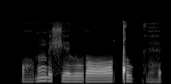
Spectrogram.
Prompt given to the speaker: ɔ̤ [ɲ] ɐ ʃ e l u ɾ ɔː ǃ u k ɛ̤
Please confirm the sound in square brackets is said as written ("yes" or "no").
no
